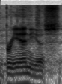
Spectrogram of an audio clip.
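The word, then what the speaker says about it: Bryennios: by the name of philotheos verenos philothios brienneus in the english pronunciation who was born outside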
